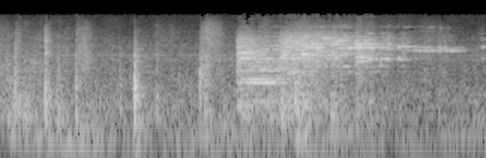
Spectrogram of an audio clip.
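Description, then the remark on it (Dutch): Window glass of a house is smashed to climb in and open the door: a few sharp knocks and thuds, then a loud bright crash of shattering glass followed by tinkling shards that ring out and fade. “Nou, dan maar het raam.”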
